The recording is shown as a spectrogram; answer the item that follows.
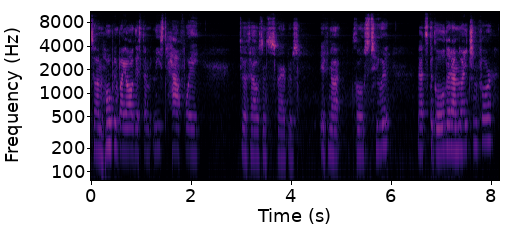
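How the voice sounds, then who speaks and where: A quiet, soft-spoken woman talking casually as she walks viewers through a craft at home. She speaks at a middling pitch, recorded straight into her computer without a separate mic. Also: a little hiss or hum. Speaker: craft vlogger. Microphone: computer's built-in mic, no external mic for voice-over.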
